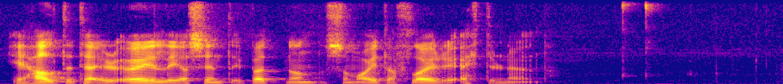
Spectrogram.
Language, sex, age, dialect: Faroese, male, 15-35, Norðurstreymoy/Eysturoy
